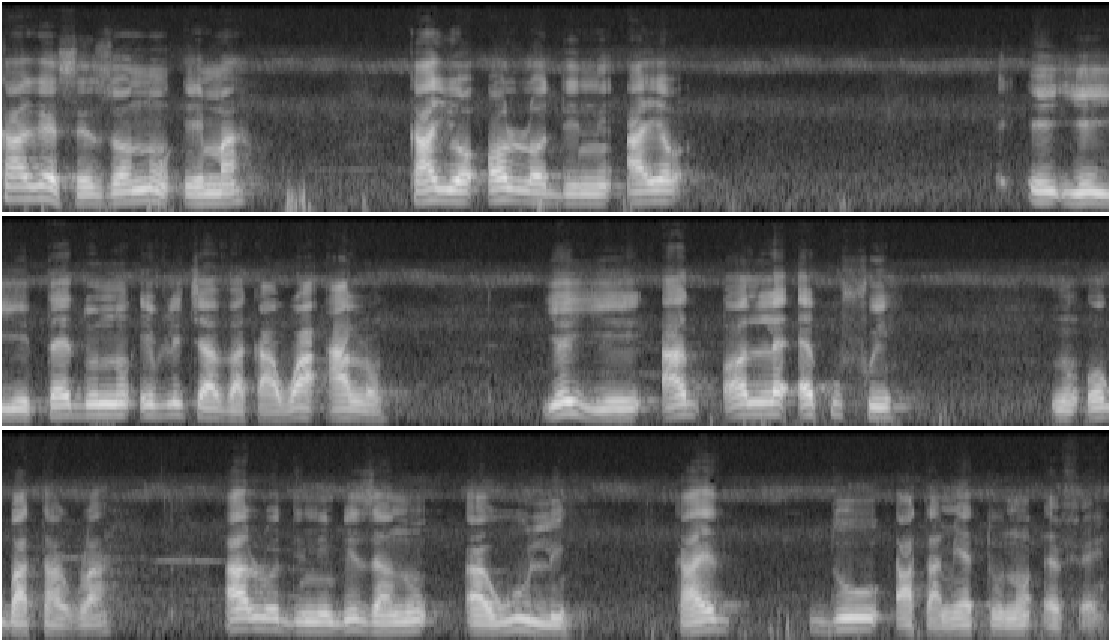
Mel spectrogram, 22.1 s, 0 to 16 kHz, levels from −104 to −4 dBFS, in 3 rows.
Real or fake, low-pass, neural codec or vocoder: real; 14.4 kHz; none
